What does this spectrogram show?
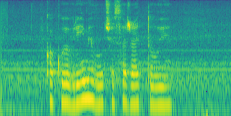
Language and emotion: Russian, neutral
